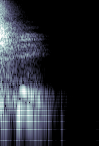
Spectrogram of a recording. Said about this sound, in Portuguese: Vou espirrar.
